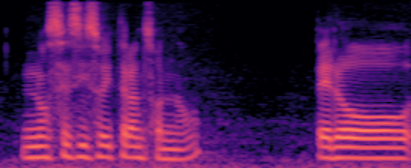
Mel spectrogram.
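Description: Her voice has a very deep, low pitch and a dark, mellow tone. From Colombia, Bogotá. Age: 40s. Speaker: communicator and comedian; comedian. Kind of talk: interview. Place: studio. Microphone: lapel.

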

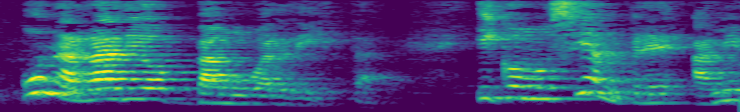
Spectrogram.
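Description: A woman with an Argentine accent speaks with very wide pitch swings in a room with audible echo. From Argentina. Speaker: radio host. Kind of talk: radio show introduction. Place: home room. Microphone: phone near.

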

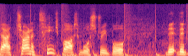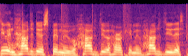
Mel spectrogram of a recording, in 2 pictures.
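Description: A man's very fast speech, dry with no echo, over faint music in the background. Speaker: streetball coach. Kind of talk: tutorial. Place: garden.

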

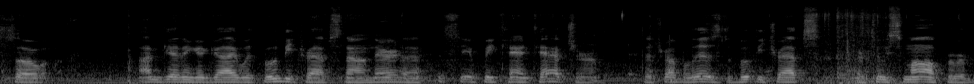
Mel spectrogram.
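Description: A man speaks fairly slowly at a fairly low pitch with ordinary pitch variation. Noticeable background noise runs underneath. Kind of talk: casual banter to camera. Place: home room. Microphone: phone near.

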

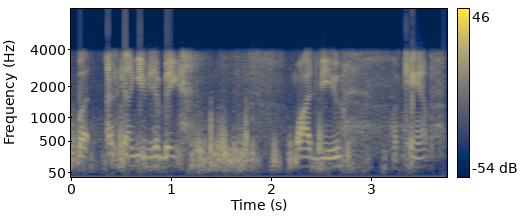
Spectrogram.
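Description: Over loud background noise, a man talks at a fairly quick pace in a dry sound with no echo. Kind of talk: casual vlog chat. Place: forest. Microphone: phone near.

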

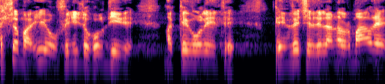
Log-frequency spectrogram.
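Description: Monotone, flat delivery over a quiet background. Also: man. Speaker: professor emeritus, mathematician; professor recounting history. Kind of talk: lecture. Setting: stage with audience. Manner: halting. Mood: calm, reflective storytelling. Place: home room. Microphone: lapel.

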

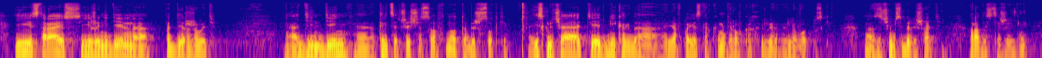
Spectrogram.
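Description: A man speaks at a medium pitch with ordinary pitch variation. His pace is moderate, with long, frequent pauses. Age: 40s. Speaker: businessman, fasting program participant. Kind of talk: testimonial; interview answer. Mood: calm, positive. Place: studio. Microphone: lapel.

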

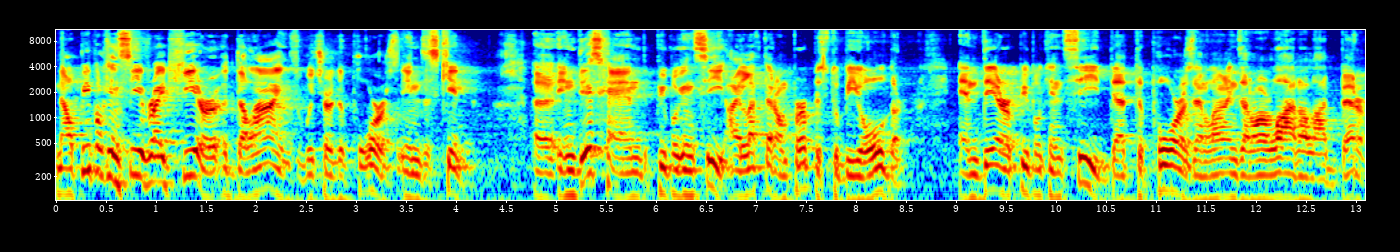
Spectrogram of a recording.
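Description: Light background noise sits behind a man's voice. He speaks at a moderate pace with ordinary pitch variation. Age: 30s. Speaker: video creator presenting his own theories. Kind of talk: monologue explanation to camera. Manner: halting, many fillers.

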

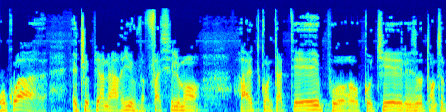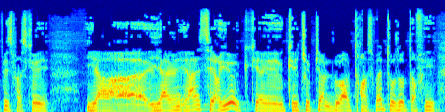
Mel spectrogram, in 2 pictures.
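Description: A man's speech moves fairly slowly, and his pitch varies in an ordinary way. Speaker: writer and entrepreneur. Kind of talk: panel discussion. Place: studio. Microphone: lapel.

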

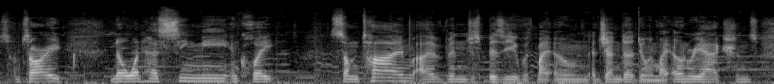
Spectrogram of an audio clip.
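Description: A man talks at a moderate pace. Music is clearly audible in the background. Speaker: reaction channel co-host. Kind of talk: casual vlog chat. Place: home room. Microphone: webcam.

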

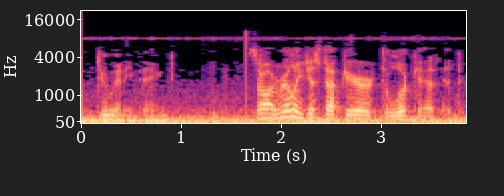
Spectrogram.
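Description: A man at a moderate pace amid noticeable background noise. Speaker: vlogger. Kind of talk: casual vlog chat. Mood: relaxed, later slightly worried. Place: car. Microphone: phone near.

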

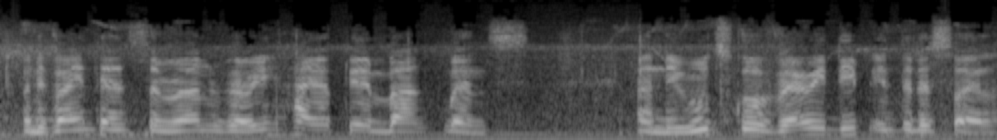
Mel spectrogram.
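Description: A man at a fairly quick pace, dry sound with no echo, noticeable background noise. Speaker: herbal plant guide. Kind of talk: explanatory field demonstration. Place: open country. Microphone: old recording.

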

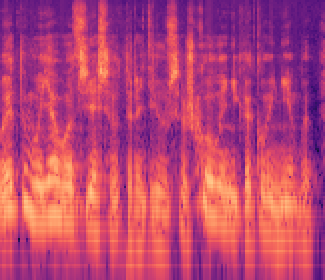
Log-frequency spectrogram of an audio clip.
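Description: The pitch makes very wide swings. It belongs to a man. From southern Russia, Adygea; southern Russia. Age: 80s+. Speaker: retired school director; interviewee. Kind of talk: interview reminiscence. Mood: reminiscing, conversational. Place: home room. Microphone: handheld.

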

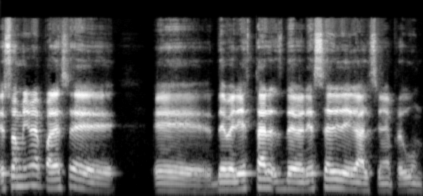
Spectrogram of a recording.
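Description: With lively intonation, a man speaks at a moderate pace over a quiet background. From Venezuela, Maracaibo; Venezuela. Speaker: sports journalist. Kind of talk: casual chat. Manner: halting, repeats words. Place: home room.

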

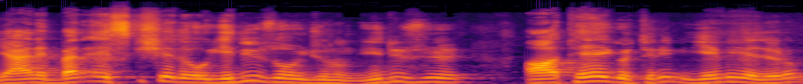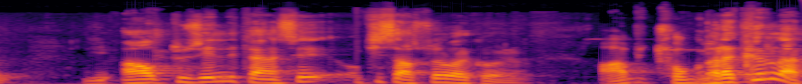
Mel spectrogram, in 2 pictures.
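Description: Over a quiet background, a man with a fairly high, dark, mellow voice speaks at a moderate pace with ordinary pitch variation. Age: 50s. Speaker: airsoft team captain. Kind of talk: casual chat.

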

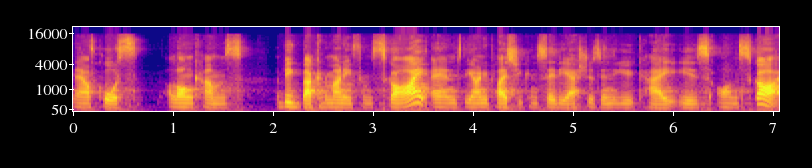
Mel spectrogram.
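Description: A woman with an Australian accent speaks in a very deep, low pitch and a bright, sharp tone. Her intonation is monotone and flat at a moderate pace, with big swings in loudness. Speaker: industry association chief executive; panelist. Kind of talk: panel discussion. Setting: stage with audience. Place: studio. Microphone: lapel.

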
